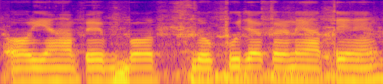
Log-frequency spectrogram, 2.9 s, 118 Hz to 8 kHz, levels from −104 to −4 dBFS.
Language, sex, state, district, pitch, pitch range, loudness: Hindi, male, Bihar, Katihar, 135 Hz, 130-140 Hz, -13 LUFS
